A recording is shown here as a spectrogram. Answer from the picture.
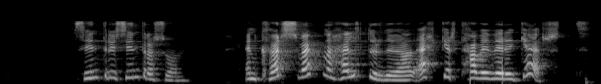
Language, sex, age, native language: Icelandic, female, 40-49, Icelandic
